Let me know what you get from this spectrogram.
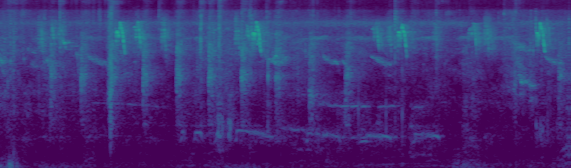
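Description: Birds chirping: short, high, falling chirps again and again, with a longer, lower wavering call in the middle.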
